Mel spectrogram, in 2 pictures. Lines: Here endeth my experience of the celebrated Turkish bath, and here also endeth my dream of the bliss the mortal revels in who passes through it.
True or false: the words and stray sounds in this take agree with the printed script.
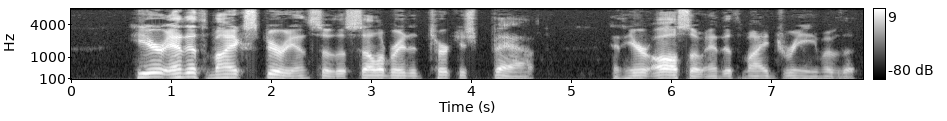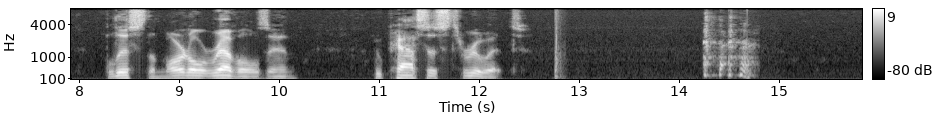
false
